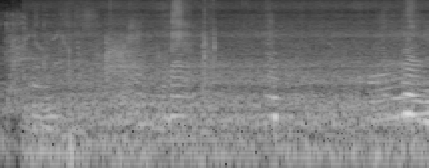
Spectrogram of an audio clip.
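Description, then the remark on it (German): Honey bees buzz steadily, a dense droning hum with individual bees passing now and then, no voices present; the bees are kept on a university's agricultural grounds in the east of Halle, Germany, during a beekeeping course. “Milena aus unserer Redaktion hat ihn zu den summenden Mitwes Mitlebewesen begleitet”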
